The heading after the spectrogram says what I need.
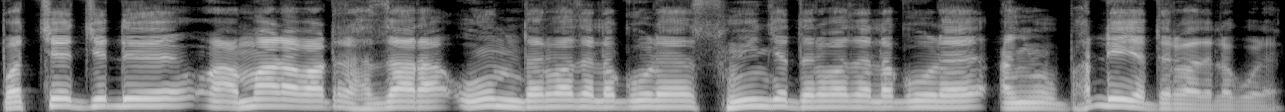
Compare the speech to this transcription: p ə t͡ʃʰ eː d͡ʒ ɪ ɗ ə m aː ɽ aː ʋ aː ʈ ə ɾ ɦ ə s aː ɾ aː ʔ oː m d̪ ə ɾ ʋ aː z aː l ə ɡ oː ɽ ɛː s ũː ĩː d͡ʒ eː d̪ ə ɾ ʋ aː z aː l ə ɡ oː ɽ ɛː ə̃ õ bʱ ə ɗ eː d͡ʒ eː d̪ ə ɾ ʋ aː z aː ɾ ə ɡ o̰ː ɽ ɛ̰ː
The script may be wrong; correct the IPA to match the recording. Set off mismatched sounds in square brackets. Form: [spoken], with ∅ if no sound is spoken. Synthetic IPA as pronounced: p ə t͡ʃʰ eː d͡ʒ ɪ ɗ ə m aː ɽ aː ʋ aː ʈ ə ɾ ɦ ə [z] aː ɾ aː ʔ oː m d̪ ə ɾ ʋ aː z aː l ə ɡ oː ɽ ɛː s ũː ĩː d͡ʒ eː d̪ ə ɾ ʋ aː z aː l ə ɡ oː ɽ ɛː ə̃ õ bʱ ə ɗ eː d͡ʒ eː d̪ ə ɾ ʋ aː z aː [l] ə ɡ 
